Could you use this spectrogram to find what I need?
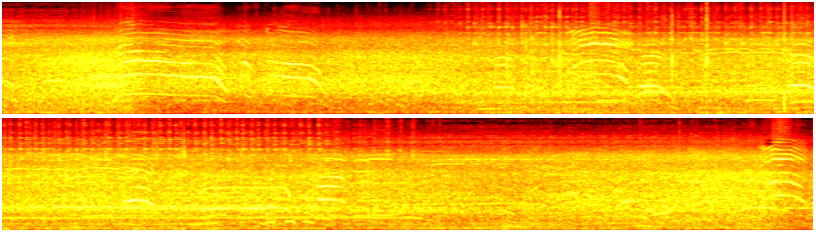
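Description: Nearby spectators shout and whoop.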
